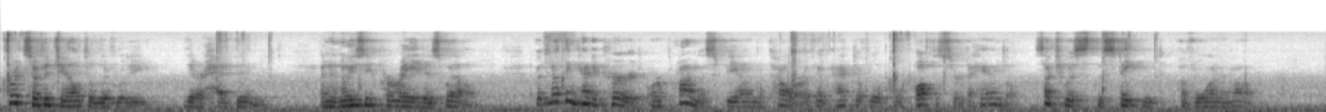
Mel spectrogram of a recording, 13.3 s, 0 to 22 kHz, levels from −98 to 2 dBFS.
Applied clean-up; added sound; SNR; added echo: none; Splash, splatter; 10 dB; reverberation time 0.5 s.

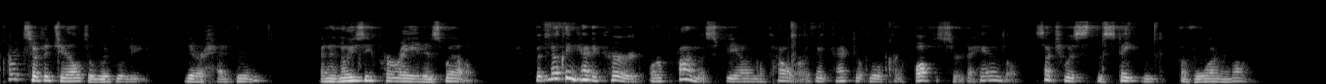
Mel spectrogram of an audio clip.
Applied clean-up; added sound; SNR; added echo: neural mask model DeepFilterNet 3.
